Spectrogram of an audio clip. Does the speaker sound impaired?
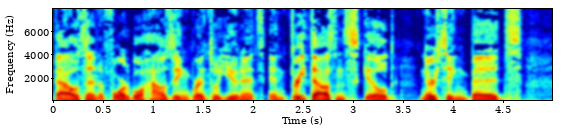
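No.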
